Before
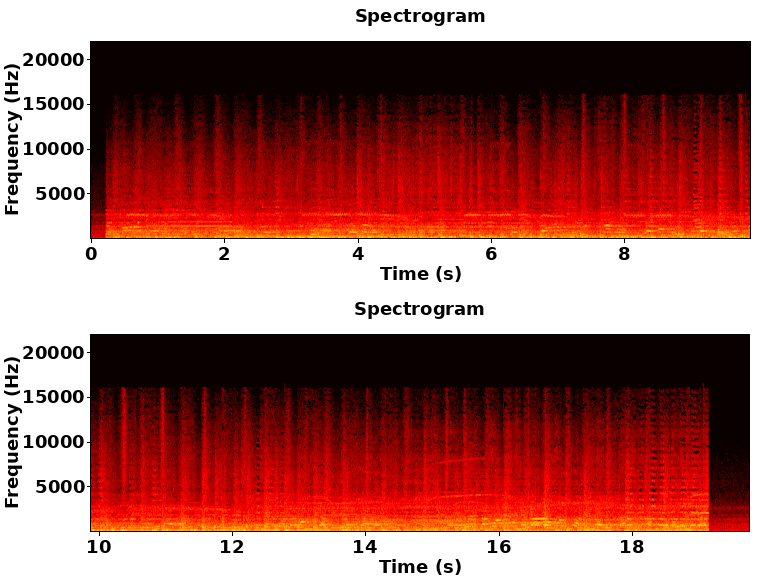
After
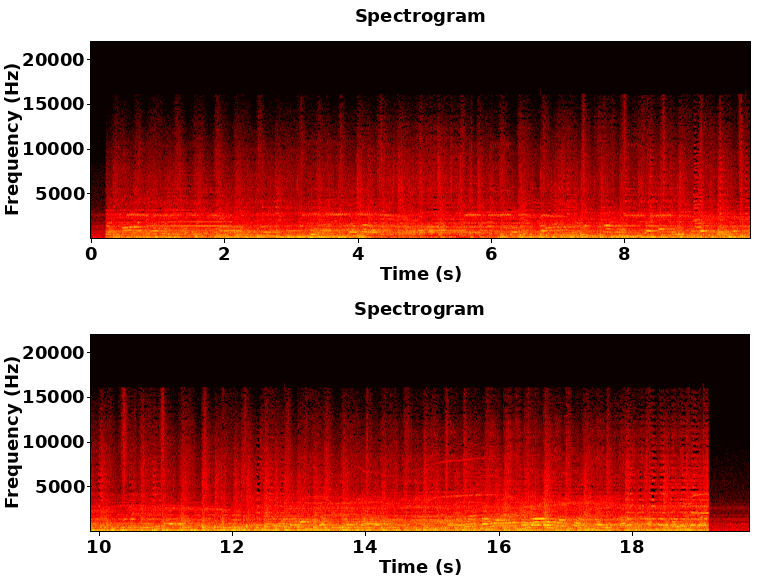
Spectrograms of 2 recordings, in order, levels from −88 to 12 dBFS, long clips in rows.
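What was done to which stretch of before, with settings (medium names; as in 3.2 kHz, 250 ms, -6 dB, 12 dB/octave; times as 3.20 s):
4.13–6.09 s: resonant low shelf 430 Hz -10 dB, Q 1.5
15.66–17.28 s: doubling 28 ms -6 dB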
